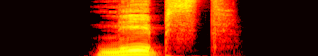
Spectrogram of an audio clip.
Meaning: besides; with; in addition to; accompanied by
- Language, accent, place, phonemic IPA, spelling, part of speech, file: German, Germany, Berlin, /neːpst/, nebst, preposition, De-nebst.ogg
